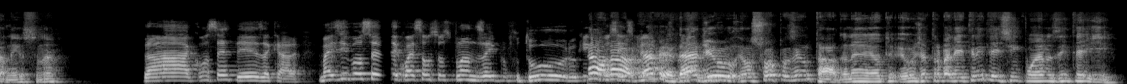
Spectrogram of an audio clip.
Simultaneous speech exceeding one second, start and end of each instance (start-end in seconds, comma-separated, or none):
5.8-7.5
